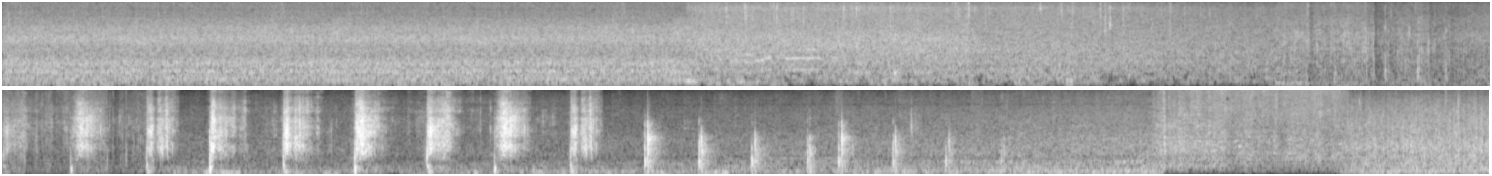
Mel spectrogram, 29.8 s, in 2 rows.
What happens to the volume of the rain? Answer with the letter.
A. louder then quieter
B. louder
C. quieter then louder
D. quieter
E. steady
C.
